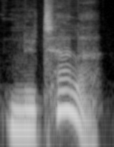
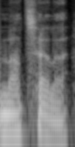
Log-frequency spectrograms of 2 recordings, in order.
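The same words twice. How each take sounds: First: Nutella said as noo-TELL-a; website's pronunciation. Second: Nutella said as NUT-ella; English pronunciation. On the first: Retold or imitated. Presenter reading the website's answer, noo-TELL-a for Nutella. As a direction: open Nutella with a long oo. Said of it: "How do you pronounce it?". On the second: Shown as a demonstration. Presenter insisting on the familiar name, English NUT-ella for Nutella. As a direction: start Nutella like the word nut. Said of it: "it's called Nutella".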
